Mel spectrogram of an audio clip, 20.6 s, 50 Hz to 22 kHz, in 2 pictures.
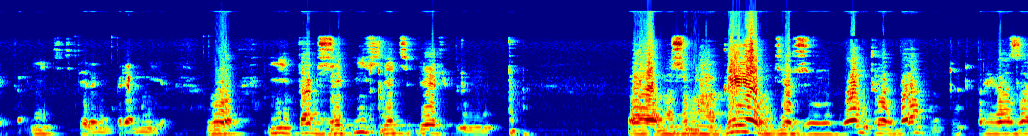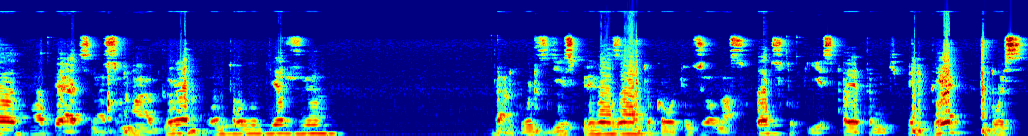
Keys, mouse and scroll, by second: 0.7 right click, 3.9 o, 6.8 o, 6.8 g, 10.7 right click, 11.5 g, 15.7-18.1 middle drag, 18.1-19.4 right drag, 19.4 g.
